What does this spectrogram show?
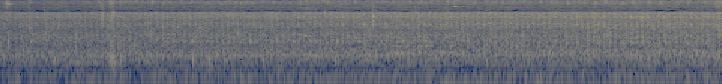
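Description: A car engine idling, slowly getting louder.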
